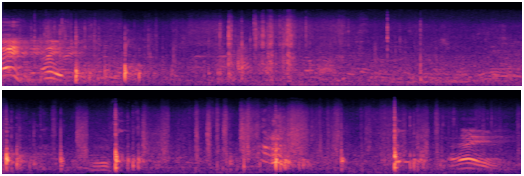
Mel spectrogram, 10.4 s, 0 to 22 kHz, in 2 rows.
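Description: Soft tennis rackets striking the rubber ball in a rally, a handful of sharp pops a second or more apart, with players' shouts at the start, near 8 s and near the end.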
